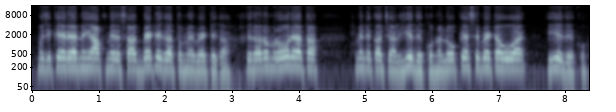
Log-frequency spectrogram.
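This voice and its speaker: A woman's voice: fairly low pitch, clean tone. Chatty woman vlogger. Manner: chatty, talks straight to viewers, many religious phrases. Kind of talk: casual vlog narration. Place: outdoor amusement park.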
